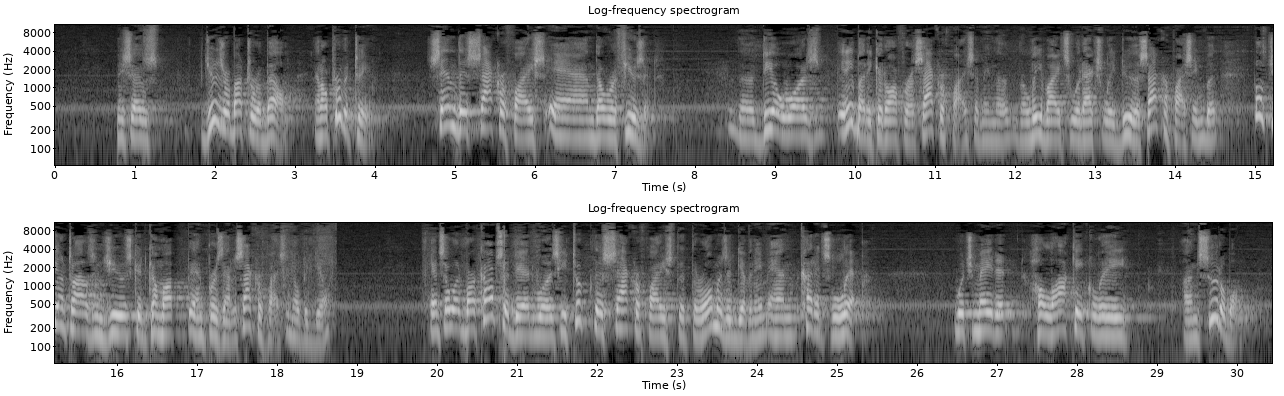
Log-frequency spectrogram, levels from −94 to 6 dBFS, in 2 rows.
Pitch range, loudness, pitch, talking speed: 150-220 Hz, -24 LUFS, 165 Hz, 155 wpm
